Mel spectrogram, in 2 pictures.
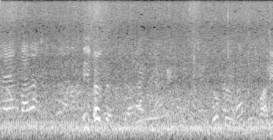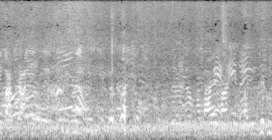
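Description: A crowd of young men chatter and call out outdoors.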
